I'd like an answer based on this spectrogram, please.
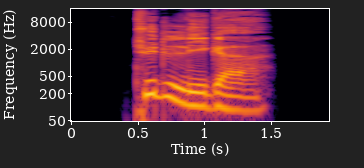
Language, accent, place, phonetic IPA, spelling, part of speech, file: German, Germany, Berlin, [ˈtyːdəlɪɡɐ], tüdeliger, adjective, De-tüdeliger.ogg
- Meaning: 1. comparative degree of tüdelig 2. inflection of tüdelig: strong/mixed nominative masculine singular 3. inflection of tüdelig: strong genitive/dative feminine singular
